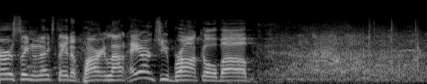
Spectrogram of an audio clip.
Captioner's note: southern accent; audience laughs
